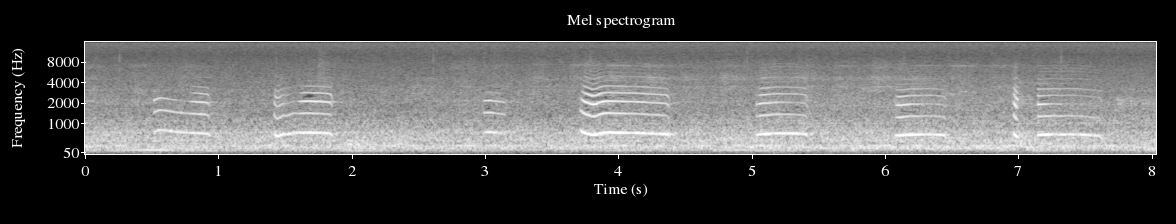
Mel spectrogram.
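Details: A sleeping hamster snoring: a run of short, squeaky, harmonic whistles, each dipping slightly then levelling off, about eight of them at roughly one-second intervals over a soft steady background hiss.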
